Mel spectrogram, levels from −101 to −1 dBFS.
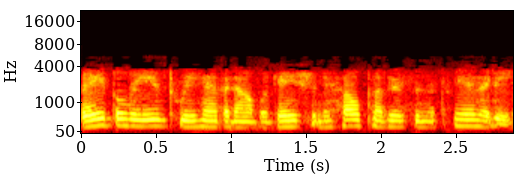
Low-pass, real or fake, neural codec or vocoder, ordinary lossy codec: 7.2 kHz; fake; codec, 32 kHz, 1.9 kbps, SNAC; MP3, 24 kbps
